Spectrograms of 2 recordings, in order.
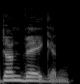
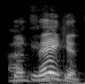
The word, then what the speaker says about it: Dunvegan: So just heads up, it's pronounced Dunvegan. – Dunvegan, thank you.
